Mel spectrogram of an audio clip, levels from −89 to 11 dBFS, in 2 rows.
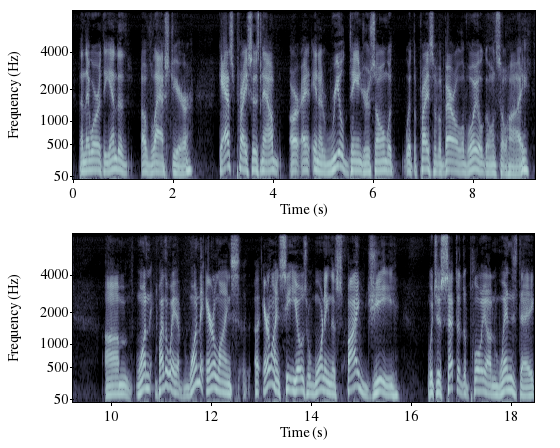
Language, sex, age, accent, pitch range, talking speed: English, male, 50-69, American, 115-140 Hz, 165 wpm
